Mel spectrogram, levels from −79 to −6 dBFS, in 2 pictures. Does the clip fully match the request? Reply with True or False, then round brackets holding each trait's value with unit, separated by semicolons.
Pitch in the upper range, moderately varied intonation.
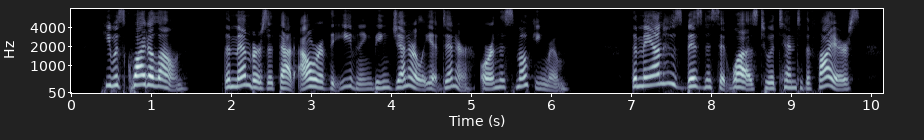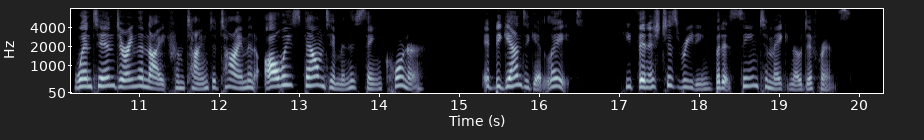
False (240 Hz; 5.7 semitones)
